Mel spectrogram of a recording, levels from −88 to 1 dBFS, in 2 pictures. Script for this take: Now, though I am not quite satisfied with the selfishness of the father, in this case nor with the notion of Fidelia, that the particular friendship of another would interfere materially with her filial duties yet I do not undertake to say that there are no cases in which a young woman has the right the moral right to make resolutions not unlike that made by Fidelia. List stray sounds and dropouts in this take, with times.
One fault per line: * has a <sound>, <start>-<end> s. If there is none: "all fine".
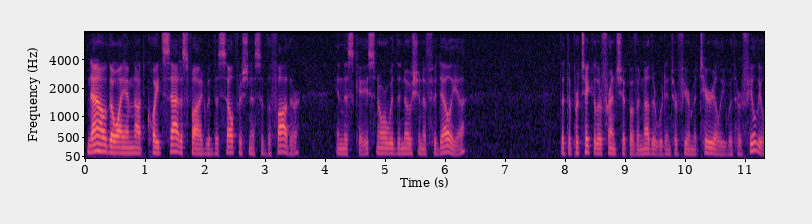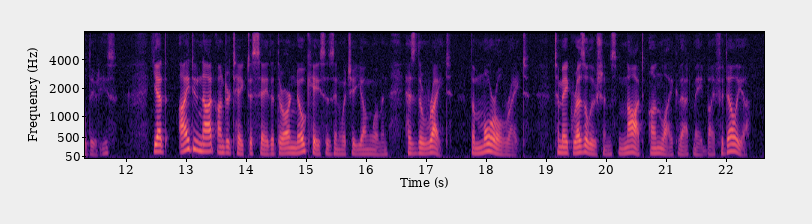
all fine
